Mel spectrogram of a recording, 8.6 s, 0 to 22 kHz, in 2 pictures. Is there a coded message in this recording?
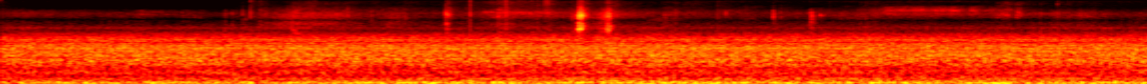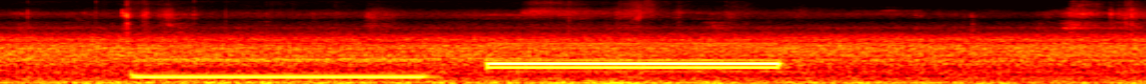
Yes: aircraft SELCAL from 4.8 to 7.2 s, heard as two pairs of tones, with radio static and the noise inside a car. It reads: BD-KM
